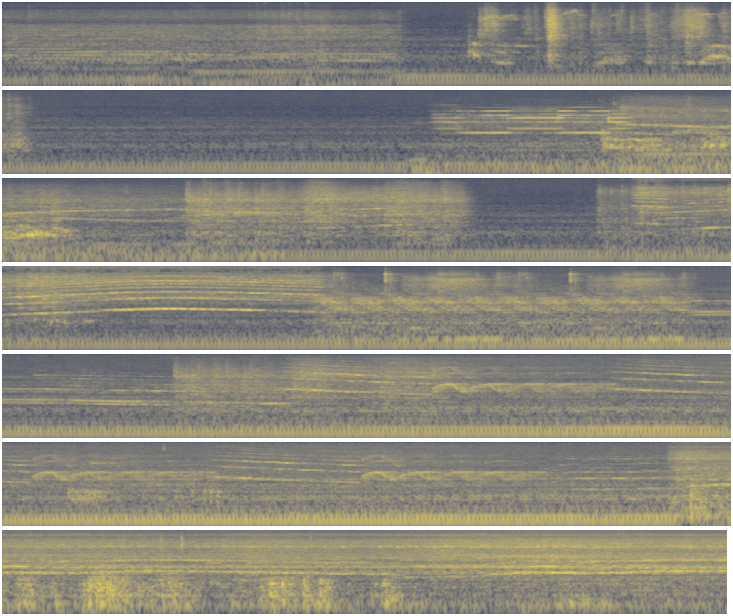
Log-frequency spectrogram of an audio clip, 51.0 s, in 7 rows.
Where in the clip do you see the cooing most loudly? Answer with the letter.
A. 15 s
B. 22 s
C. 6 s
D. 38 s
A.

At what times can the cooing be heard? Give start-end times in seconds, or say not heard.
4.7-7.5, 13.2-15.3, 20.5-22.8, 37.0-38.6, 45.0-46.9.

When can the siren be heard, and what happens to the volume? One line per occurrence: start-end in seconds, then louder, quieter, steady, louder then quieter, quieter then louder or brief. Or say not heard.
11.3-18.7 quieter
20.9-50.9 quieter then louder.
